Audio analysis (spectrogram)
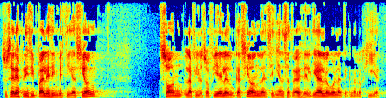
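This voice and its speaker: Middle-aged man, stage host, reading an introduction from notes, mellow, long hall reverb. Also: fairly low pitch. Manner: reads from paper, measured with small restarts. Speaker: event host introducing the keynote speaker. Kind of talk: formal introduction read from notes. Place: large conference stage, seated.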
